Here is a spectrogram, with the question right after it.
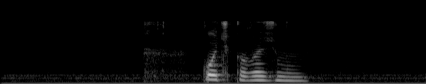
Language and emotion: Russian, neutral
